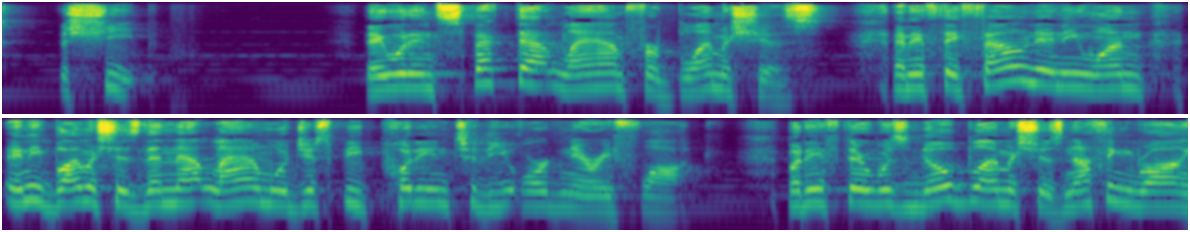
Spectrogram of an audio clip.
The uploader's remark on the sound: speaks at SouthRidge Fellowship, a Langley church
